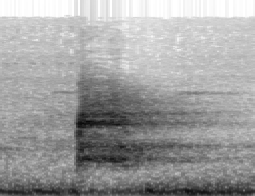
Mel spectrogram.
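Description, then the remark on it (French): A single sharp, bark-like call from an Indian muntjac (barking deer) rings out abruptly, fairly loud, then fades quickly over a low, steady rumbling background. “Pourquoi l'appelle-t-on cerf aboyeur on l'appelle comme ça car lors de la période de rut, c'est-à-dire quand le mâle est amoureux, il pousse des cris ressemblant aux aboiements.”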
